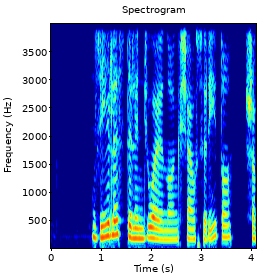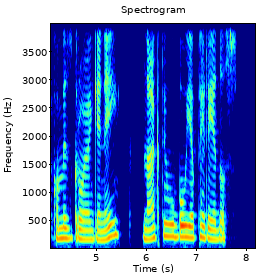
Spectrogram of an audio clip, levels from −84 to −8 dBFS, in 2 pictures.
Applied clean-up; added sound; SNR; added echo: none; none; none; none.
